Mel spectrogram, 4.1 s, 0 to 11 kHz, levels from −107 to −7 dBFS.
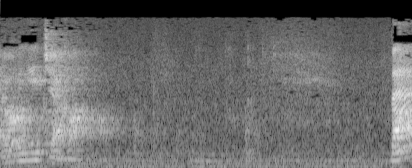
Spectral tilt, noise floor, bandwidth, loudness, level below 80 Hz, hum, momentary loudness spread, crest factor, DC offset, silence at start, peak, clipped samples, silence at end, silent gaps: -2.5 dB/octave; -45 dBFS; 8 kHz; -21 LUFS; -54 dBFS; none; 23 LU; 24 dB; under 0.1%; 0 s; -2 dBFS; under 0.1%; 0 s; none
